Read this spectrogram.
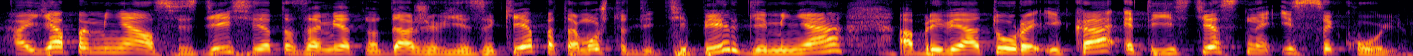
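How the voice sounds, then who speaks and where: High-voiced Russian comedian on stage. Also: male voice, quick pace. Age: 30s. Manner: deadpan, ironic jokes with crowd work. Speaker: stand-up comedian. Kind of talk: stand-up comedy set.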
